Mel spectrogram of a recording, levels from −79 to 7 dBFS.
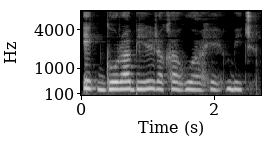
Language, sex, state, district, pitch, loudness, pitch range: Hindi, female, Arunachal Pradesh, Papum Pare, 260 Hz, -17 LUFS, 250-265 Hz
